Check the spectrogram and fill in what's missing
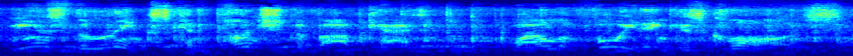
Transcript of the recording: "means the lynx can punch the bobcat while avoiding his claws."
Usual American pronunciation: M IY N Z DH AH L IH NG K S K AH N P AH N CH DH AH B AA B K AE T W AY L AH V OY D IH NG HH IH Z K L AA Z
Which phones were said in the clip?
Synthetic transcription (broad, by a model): M IY N Z DH AH L IH NG K S K AH N P AH N CH DH AH B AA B K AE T W AY L AH V OY D IH NG IH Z K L AA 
